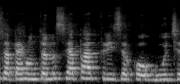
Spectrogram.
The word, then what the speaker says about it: Kogut: Aliás, eu eu eu eh falei certo, o seu nome é cogut mesmo que pronuncia?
